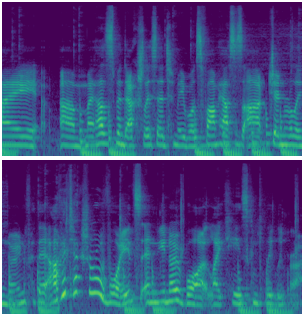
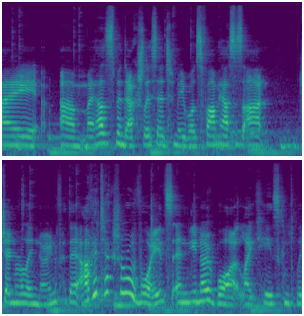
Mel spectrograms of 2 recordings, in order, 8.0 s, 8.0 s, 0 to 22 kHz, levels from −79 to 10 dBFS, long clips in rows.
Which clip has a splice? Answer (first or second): first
